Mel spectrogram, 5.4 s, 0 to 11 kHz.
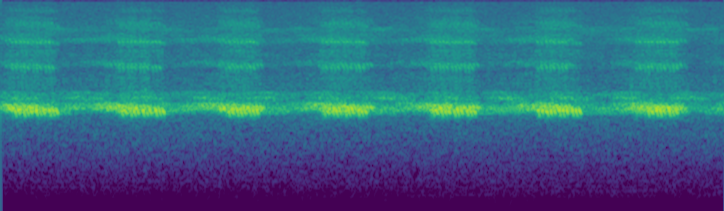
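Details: Oregon tree crickets from the Willamette Valley in chorus, a loud ringing trill beating in rhythmic swells near every 0.8 seconds, overlapping insects keeping a continuous background hum between peaks.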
